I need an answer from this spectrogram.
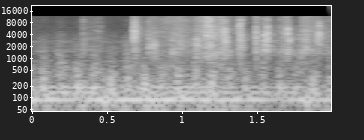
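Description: Crumpling a sheet of paper in a studio: dense, continuous crackling and rustling with many sharp little snaps, steady and fairly loud throughout.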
